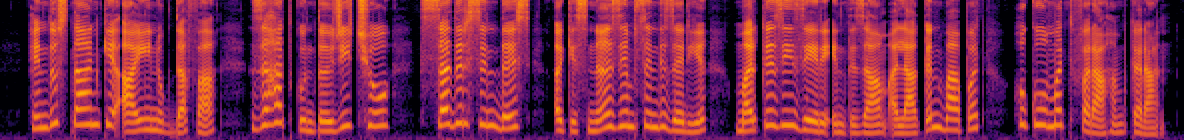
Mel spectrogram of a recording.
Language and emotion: Kashmiri, neutral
